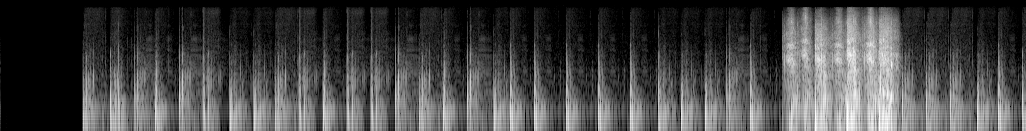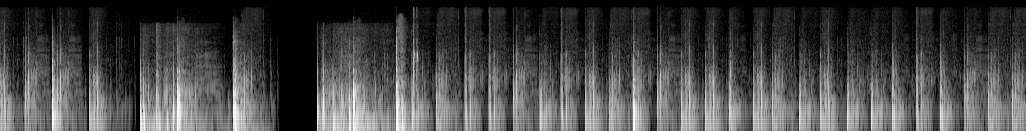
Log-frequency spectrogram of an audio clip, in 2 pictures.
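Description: Footsteps patter quickly and steadily on wooden planks.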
